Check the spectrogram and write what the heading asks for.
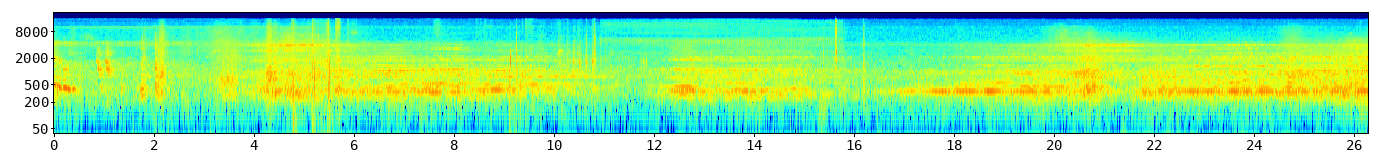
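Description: Music from a television programme's soundtrack, played through the TV's speakers in a small room: long held notes that swell and fade, with a couple of sharp clicks near the middle.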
